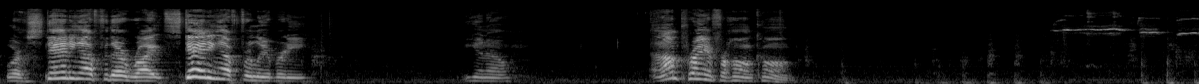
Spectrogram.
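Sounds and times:
bursts of noise: 0.0s - 11.9s
speech: 0.1s - 3.2s, 4.7s - 5.2s, 6.5s - 8.0s
soft shuffling: 7.8s - 10.3s
dog crying and whimpering: 10.4s - 11.9s.

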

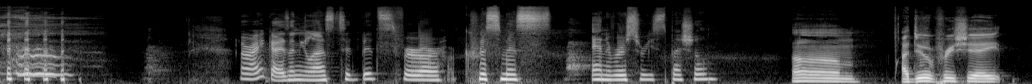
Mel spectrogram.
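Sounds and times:
speech: 0.0s - 0.8s, 2.4s - 7.3s, 7.9s - 10.1s
laughter: 0.0s - 1.1s
dog barking: 1.4s - 1.8s, 5.6s - 6.1s.

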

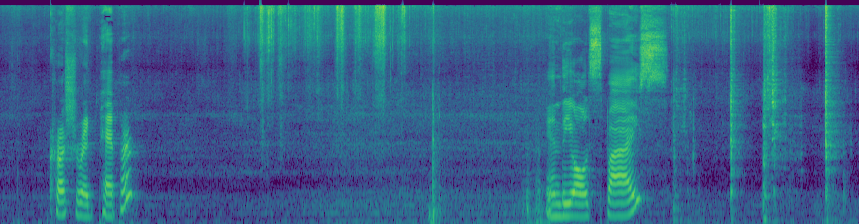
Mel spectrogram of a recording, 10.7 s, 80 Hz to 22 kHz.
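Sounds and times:
speech: 0.6s - 1.8s, 6.9s - 8.2s
utensil scraping a pan of vegetables sautéing over medium heat: 8.3s - 10.6s.

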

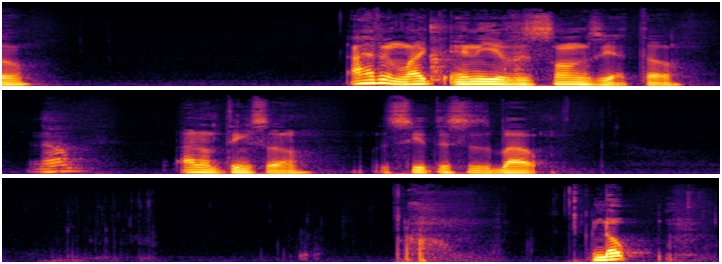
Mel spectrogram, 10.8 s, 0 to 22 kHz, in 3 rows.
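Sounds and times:
speech: 0.0s - 0.2s, 1.7s - 6.4s, 9.2s - 9.4s, 10.1s - 10.6s
person sipping a drink that tastes like wine: 7.4s - 10.7s.

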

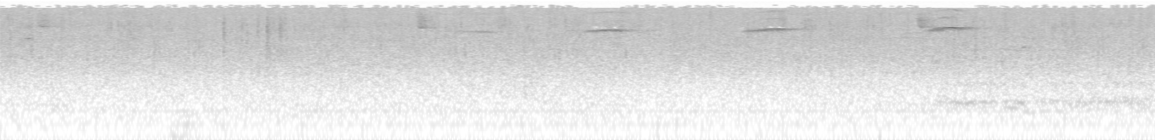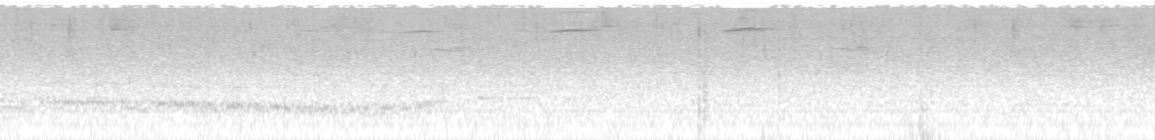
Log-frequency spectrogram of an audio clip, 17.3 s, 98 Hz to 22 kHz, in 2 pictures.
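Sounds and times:
low hum: 0.0s - 17.3s
steady soft rain falling at night: 0.0s - 17.3s
faint high chirps: 6.9s - 15.3s.

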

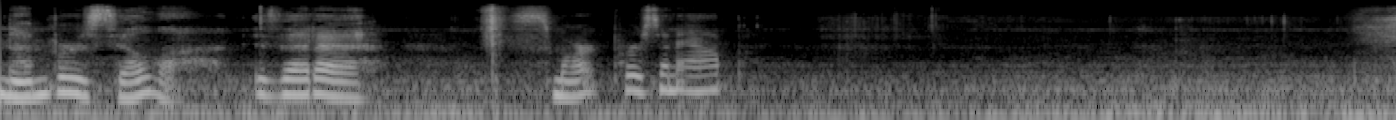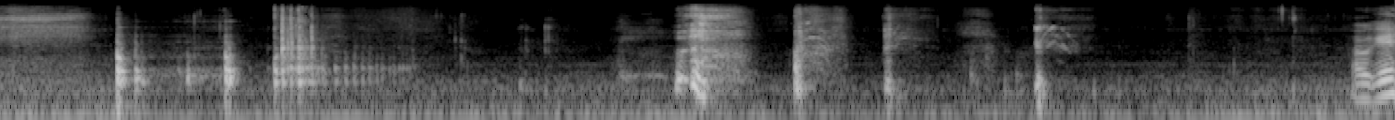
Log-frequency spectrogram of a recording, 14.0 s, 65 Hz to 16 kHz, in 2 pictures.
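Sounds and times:
speech: 0.0s - 3.8s, 13.8s - 13.9s
person coughing after smoking a bowl: 10.2s - 12.4s.

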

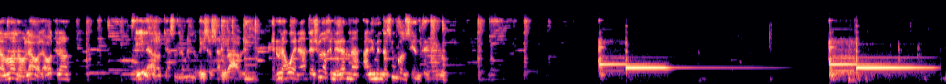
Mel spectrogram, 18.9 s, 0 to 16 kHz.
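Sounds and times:
speech: 0.0s - 9.0s
electronic doorbell chime: 12.0s - 15.4s, 16.6s - 18.8s.

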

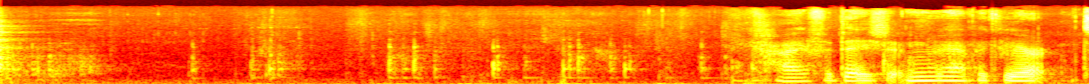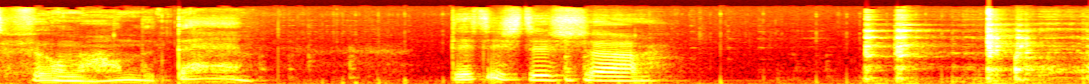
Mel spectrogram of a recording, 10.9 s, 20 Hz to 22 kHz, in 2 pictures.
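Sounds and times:
speech: 3.9s - 6.8s, 7.7s - 8.8s
ceramic plate and bowl being handled, clinking: 9.8s - 10.8s.

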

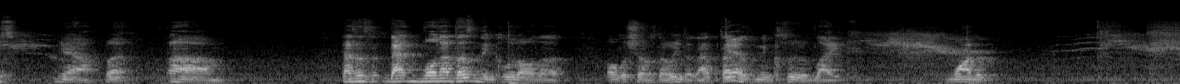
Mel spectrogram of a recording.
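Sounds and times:
cats fighting and yowling outdoors: 0.0s - 0.8s, 8.4s - 11.7s
speech: 0.0s - 2.4s, 3.4s - 8.7s, 9.5s - 10.0s.

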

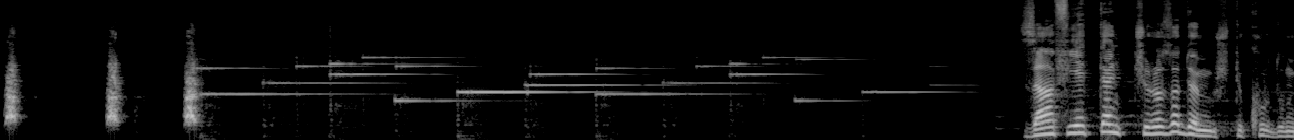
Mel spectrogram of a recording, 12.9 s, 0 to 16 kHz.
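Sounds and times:
dog barking: 0.0s - 0.3s, 1.0s - 2.0s
gentle tinkling melody of bell-like tones: 1.9s - 10.8s
speech: 10.2s - 12.9s.

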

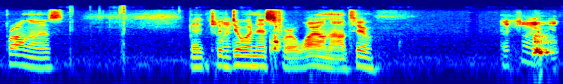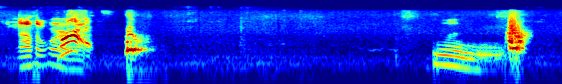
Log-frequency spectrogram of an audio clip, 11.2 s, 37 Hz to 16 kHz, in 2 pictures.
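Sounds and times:
speech: 0.1s - 0.8s, 1.9s - 3.9s, 5.0s - 6.6s, 10.0s - 10.8s
dog barking: 2.7s - 2.9s, 5.3s - 5.6s, 6.9s - 7.2s, 10.7s - 11.0s
dog whining tonal yelp: 5.3s - 5.6s, 10.7s - 11.0s.

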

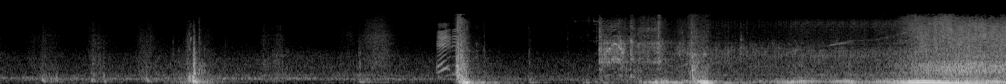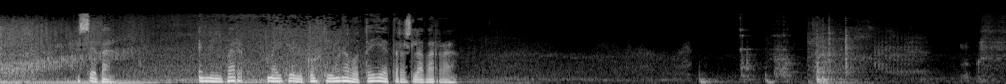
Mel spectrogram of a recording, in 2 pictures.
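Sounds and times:
police patrol car engine cranking to life: 5.8s - 17.0s
speech: 10.9s - 11.3s, 12.0s - 14.8s.

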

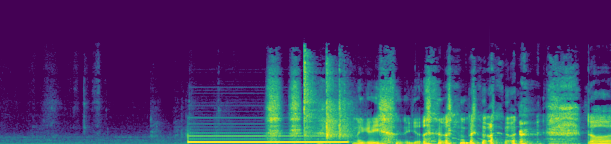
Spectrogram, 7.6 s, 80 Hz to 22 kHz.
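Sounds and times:
outgoing telephone call ringback tone: 2.4s - 4.4s
speech: 4.4s - 7.0s
laughter: 5.2s - 6.9s.

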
